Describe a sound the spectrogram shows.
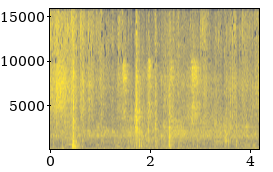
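Plastic wrapping crinkles as it is pulled off a box.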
